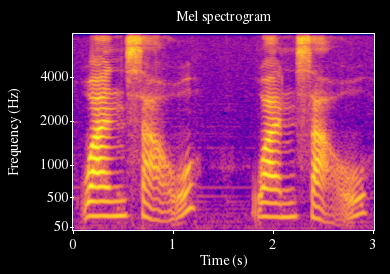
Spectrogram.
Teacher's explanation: Rising tone because Sao Sua belongs to high class, right?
